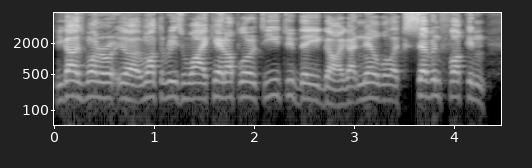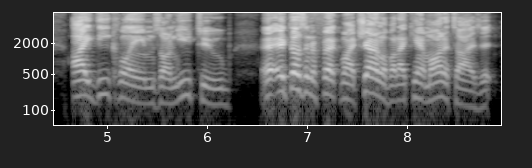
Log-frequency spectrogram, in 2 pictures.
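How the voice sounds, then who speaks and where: A man's voice: on the high side, quick pace, a bit bright. A man with a stuffy head cold hosting a casual wrestling review show, rambling and swearing freely. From New York. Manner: profane, rambling, unscripted.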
